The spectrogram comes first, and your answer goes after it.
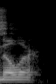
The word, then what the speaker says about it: Millar: It's Millar. But I think it pronounces is. it Miller.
